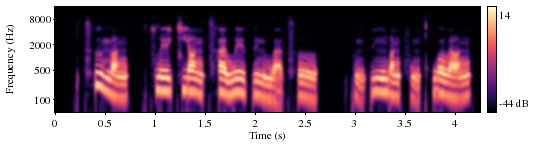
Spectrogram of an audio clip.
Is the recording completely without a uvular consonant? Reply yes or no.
yes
